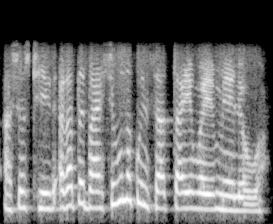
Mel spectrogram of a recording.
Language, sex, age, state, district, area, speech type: Kashmiri, male, 30-45, Jammu and Kashmir, Pulwama, rural, conversation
